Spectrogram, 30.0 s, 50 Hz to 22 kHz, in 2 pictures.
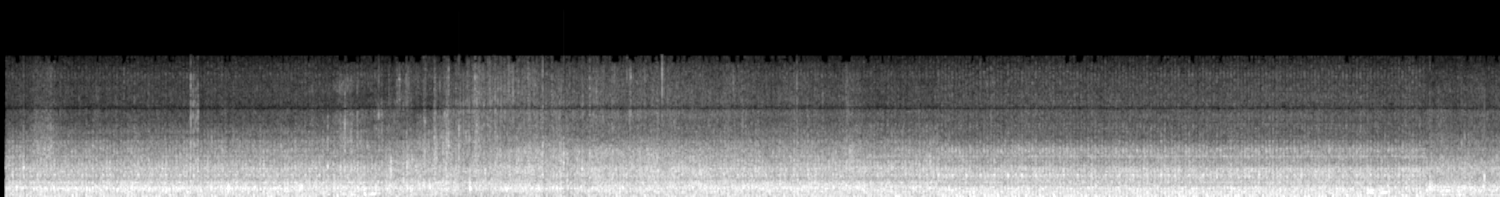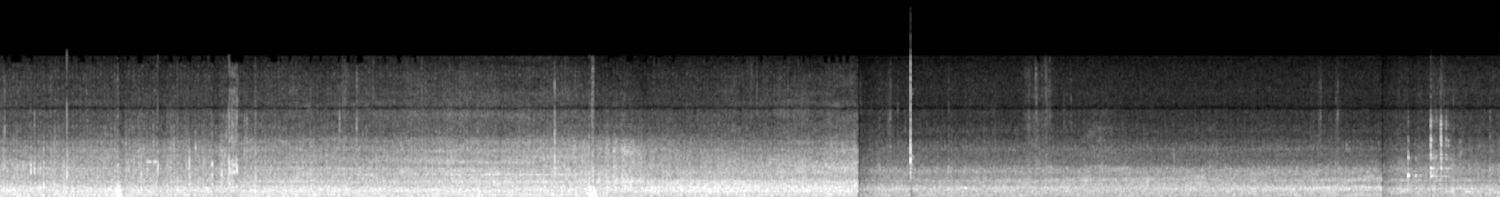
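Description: Steady running noise of vehicles or machinery mixed with indistinct voices. About 23 seconds in it cuts abruptly to a quieter, steady background hum.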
